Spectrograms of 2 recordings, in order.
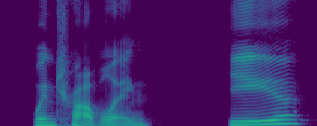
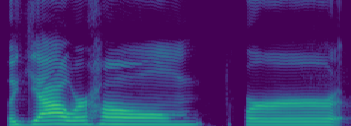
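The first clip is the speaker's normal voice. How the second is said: slow, loud drawn-out local bro; hammed-up townie; 5 dB louder, much slower than usual. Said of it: "We're gonna pretend to be townies".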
